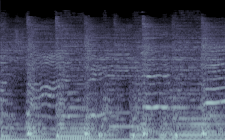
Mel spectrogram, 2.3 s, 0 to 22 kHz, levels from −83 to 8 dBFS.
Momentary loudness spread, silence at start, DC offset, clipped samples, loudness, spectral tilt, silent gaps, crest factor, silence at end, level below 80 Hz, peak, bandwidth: 3 LU; 0 s; 4%; under 0.1%; -21 LUFS; -4.5 dB/octave; none; 14 dB; 0 s; -32 dBFS; -6 dBFS; 16 kHz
